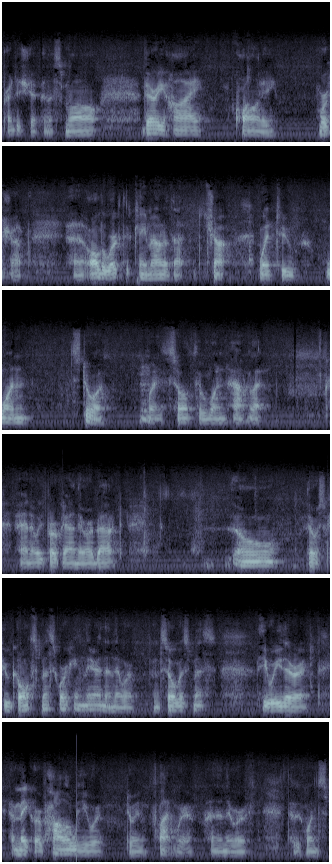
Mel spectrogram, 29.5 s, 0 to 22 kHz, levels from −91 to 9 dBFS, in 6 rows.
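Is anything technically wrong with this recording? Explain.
Yes. Damaged data in a compressed stream causes brief glitches at 3.48 to 3.51 s, 8.69 s, 15.66 s, 19.63 s and 25.71 s. Corrupted frames make the decoder misread them and resynchronise, producing short chirps, blips or brief holes.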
